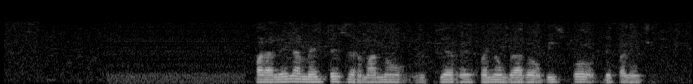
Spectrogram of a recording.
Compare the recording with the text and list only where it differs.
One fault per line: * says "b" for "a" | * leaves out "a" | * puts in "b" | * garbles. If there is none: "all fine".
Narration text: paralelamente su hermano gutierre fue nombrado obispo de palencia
all fine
